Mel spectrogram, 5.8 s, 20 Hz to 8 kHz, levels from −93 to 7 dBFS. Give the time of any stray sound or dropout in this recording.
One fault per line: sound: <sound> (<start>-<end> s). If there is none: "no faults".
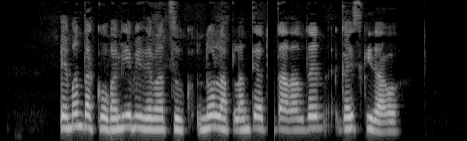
sound: dropout (3.3-3.4 s)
